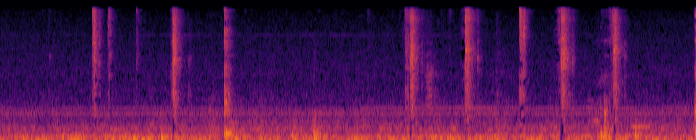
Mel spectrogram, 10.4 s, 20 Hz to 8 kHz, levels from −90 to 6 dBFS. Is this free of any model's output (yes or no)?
yes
